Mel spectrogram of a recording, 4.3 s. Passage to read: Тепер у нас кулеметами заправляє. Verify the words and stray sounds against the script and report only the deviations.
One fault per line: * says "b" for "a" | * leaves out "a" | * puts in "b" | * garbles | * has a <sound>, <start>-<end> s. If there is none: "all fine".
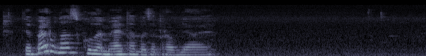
all fine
